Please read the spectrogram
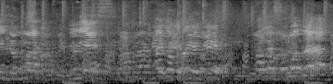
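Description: Several people's voices talking over one another in a street scuffle, with short low thuds recurring underneath.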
